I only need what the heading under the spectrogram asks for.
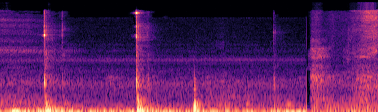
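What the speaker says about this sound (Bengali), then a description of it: "এন্টার চাপলাম" Sharp keystrokes on a computer keyboard, including the Enter key, come as a few separate, spaced-out clicks in a quiet room, with no talking.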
